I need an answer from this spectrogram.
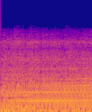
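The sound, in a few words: Jaguar F-Type sports car passing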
